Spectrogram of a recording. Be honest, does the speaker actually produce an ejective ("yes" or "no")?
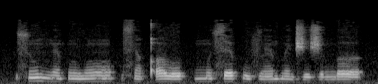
yes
